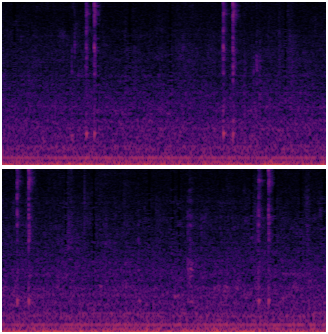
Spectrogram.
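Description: Computer mouse clicking four times, a second or two apart, each a quick pair of clicks, over a steady low hum.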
